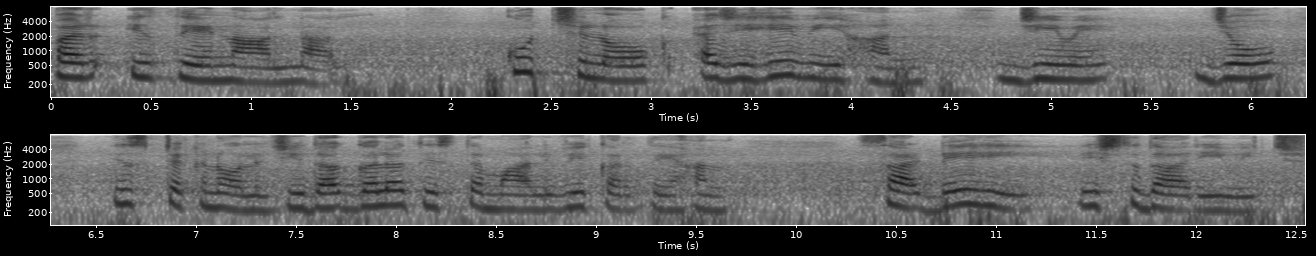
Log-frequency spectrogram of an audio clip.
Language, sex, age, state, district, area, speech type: Punjabi, female, 18-30, Punjab, Fazilka, rural, spontaneous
